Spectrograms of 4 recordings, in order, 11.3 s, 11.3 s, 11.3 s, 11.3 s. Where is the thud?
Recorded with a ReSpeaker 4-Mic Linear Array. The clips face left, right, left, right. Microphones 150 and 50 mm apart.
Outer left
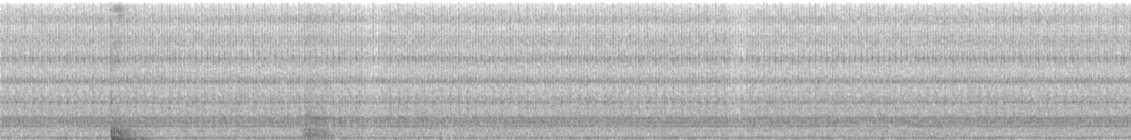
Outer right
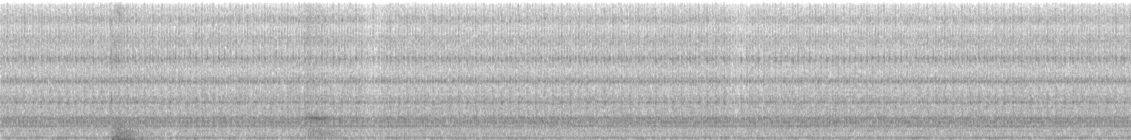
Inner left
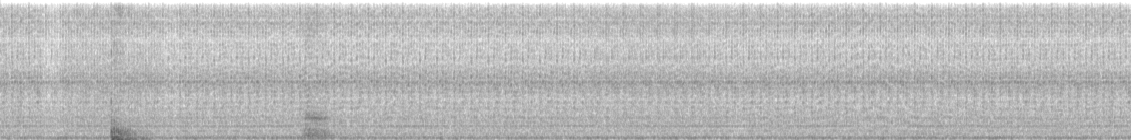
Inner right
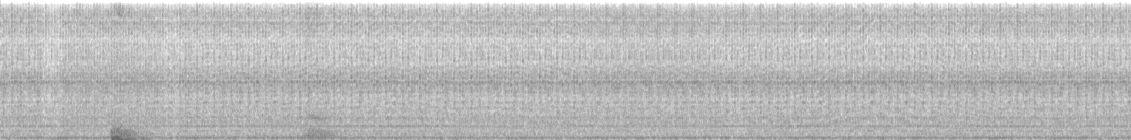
80° left, 2 m.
